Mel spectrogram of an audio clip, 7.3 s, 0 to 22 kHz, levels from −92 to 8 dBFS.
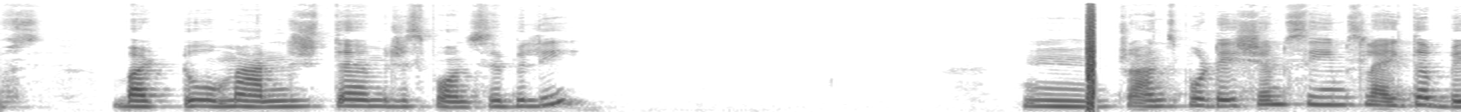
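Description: At 5.42 s a burst of hiss swells, the speech drops into a hole of near silence lasting 20 ms, and it returns by 5.48 s. This is a wireless microphone squelch dropout: the FM radio signal faded enough that the receiver's squelch muted its output.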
